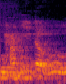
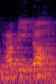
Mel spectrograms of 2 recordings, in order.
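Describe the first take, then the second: First: The word ends with a final 'hu' syllable. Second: The word ends with a bare 'h' sound. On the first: The reading continues without stopping. "হা উল্টা পেশ হু" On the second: The reading stops at this word. "থামলে হু পড়বো না যজম পড়বো?"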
